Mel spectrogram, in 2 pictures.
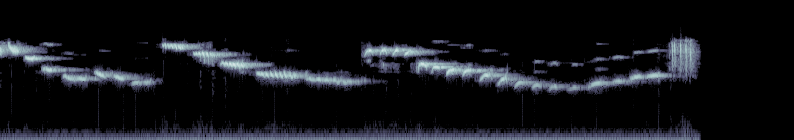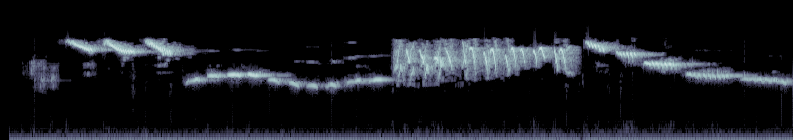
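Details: Murai buluh delivering a long, varied song of cascading downslurred whistles in quick series, sweeping rising notes, a short gap, then more falling runs and a harsh buzzy rattle before further descending whistles.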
